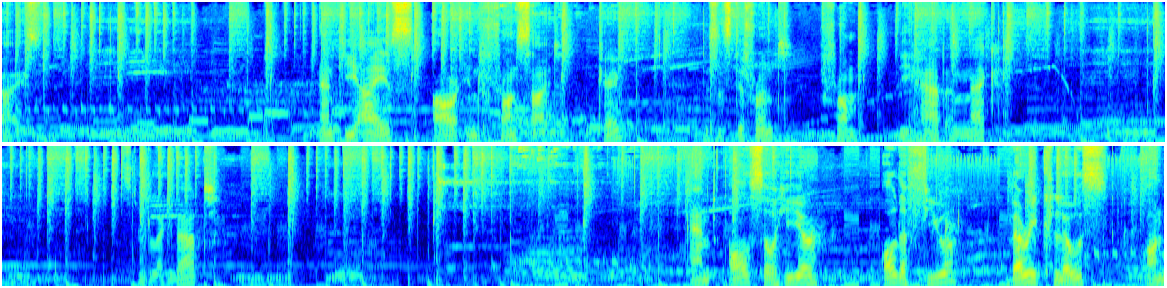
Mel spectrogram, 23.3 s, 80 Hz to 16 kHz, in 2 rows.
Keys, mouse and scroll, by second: 0.3-0.8 scroll up 1, 1.9-3.9 drag, 7.6-9.7 drag, 11.8-13.9 drag, 16.5-17.7 drag, 18.0 click, 18.5 KP_7, 18.9 click, 19.5 click, 20.6 click, 21.1 middle click, 21.4 middle click, 22.1 click, 22.8 click.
